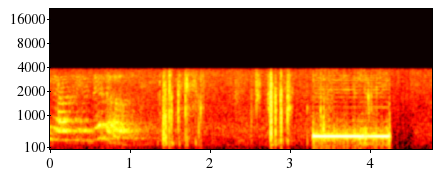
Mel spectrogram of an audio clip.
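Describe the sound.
A telephone line tone sounds while a call to a city hall switchboard is transferred. After people talk, a loud, steady single-pitch tone holds for about a second and then cuts off.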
